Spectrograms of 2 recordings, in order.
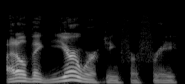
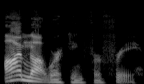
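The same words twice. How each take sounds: First: Emphatic you're, rest of the line dropping; stress on YOU'RE. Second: Emphatic I'm, rest of the line dropping; stress on I'M. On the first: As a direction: lean on the word you're. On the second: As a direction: lean hard on the word I'm. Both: Real, not acted. Contrasts who works for free.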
